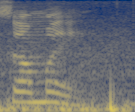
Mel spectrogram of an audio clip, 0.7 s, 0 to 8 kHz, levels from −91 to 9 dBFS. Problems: constant background noise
